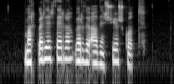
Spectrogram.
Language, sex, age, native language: Icelandic, female, 40-49, Icelandic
